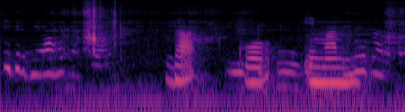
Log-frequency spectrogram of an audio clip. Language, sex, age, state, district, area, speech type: Santali, female, 30-45, Jharkhand, East Singhbhum, rural, spontaneous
